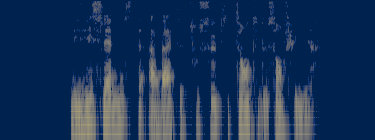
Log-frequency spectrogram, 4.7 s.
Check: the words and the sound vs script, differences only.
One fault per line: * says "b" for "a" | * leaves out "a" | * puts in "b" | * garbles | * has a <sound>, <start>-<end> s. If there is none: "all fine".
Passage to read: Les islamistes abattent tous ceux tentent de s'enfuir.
* puts in "qui"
